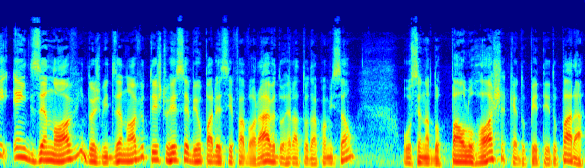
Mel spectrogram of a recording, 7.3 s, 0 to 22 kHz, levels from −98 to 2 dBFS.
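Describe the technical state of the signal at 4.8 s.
At 4.8 s the speech signal is intact, with no fault present at that moment.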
